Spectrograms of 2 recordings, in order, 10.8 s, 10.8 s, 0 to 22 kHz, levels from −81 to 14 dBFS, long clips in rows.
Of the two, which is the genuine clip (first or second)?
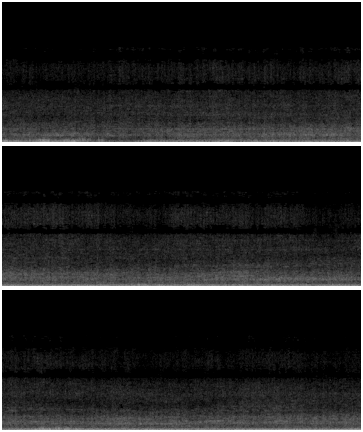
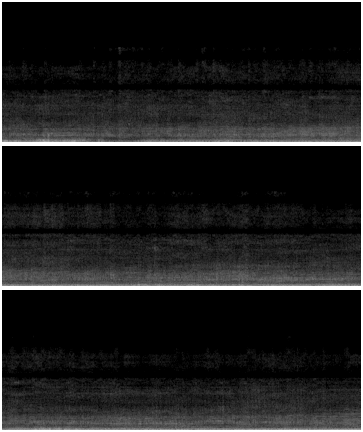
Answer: first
